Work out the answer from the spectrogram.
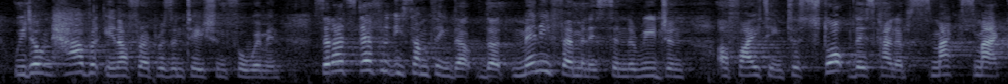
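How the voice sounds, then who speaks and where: Impassioned woman in a reverberant hall. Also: sits high. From Egypt. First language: Arabic. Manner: impassioned, rhetorical repetition. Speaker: author and panel speaker. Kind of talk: lecture Q&A answer.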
